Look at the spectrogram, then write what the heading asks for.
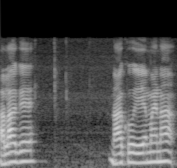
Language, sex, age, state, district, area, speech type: Telugu, male, 18-30, Andhra Pradesh, Alluri Sitarama Raju, rural, spontaneous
